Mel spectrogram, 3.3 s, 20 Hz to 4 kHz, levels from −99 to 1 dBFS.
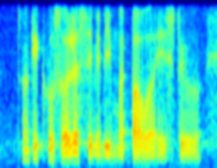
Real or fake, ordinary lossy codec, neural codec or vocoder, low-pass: real; none; none; 3.6 kHz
